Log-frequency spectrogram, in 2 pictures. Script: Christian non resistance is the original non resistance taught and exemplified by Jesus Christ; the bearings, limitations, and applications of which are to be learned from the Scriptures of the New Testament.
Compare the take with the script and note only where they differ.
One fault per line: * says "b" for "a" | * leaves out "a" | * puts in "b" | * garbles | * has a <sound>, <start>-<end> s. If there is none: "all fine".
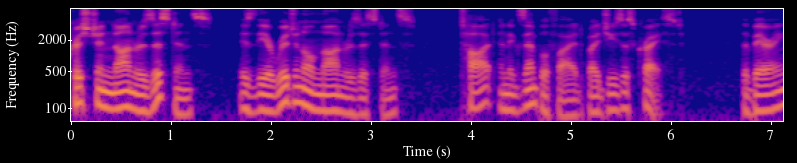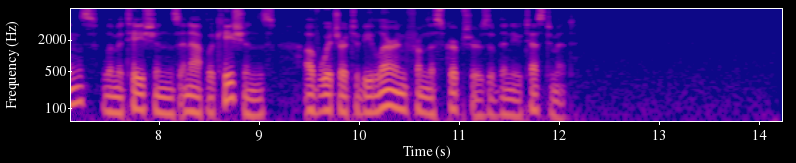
all fine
